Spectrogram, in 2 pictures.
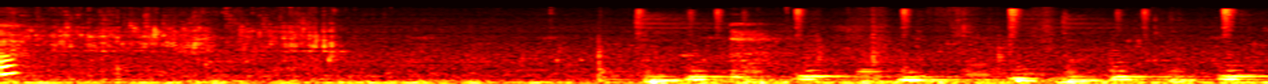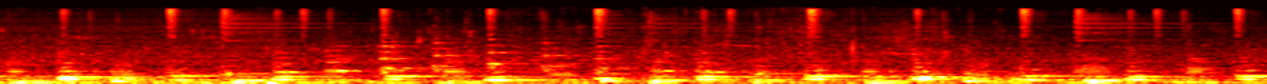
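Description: Water poured from a plastic bucket into a tub of dry cement, lasting about the first second and a half. From about three seconds in, background music with repeating low notes and a regular beat.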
